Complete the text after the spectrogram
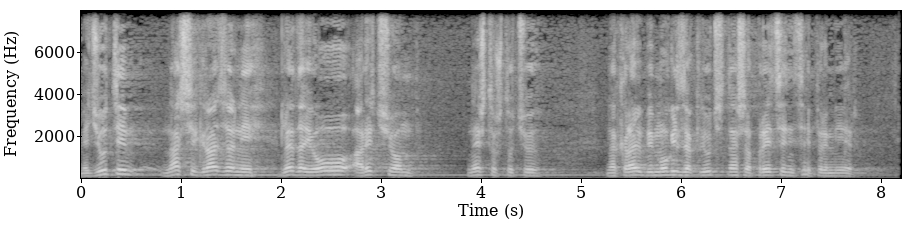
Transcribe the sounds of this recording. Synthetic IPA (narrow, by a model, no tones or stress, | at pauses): me̞d͡ʑut̪imnaʃiɡɾad͡ʑaniɡle̞d̪ajuo̞ʋoʔaɾe̞t͡ɕuʋam | ne̞ʃt̪o̞ʃt̪o̞t͡ɕu | nakɾaːjubimo̞ɡlizakʎʲuːt͡ʃi̥t̪naʃapɾe̞ːt̪sjed̪nit̪saipɾe̞mijeɾ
